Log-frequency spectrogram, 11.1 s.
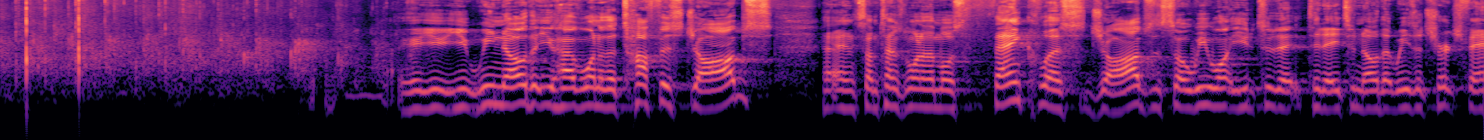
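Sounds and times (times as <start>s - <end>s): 
audience applauding: 0.0s - 3.1s
speech: 2.3s - 11.1s.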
